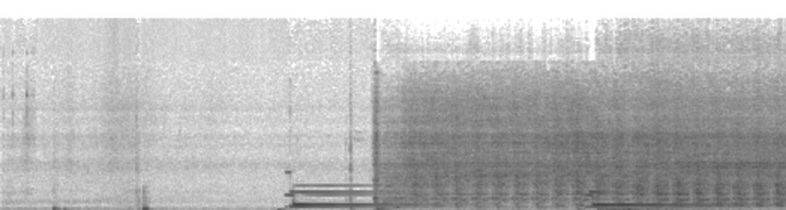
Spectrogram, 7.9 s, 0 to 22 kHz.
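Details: 2013 BMW 318d 140hp turbo diesel that drove fine, then an hour later won't start: the starter spins steadily for several seconds with a warning chime but never catches; battery doesn't seem low. Crank, no start.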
